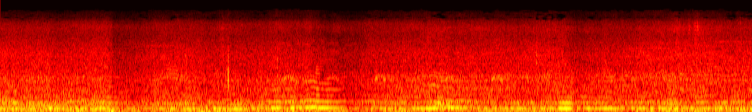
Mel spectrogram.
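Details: Honey bees defending against a great black wasp, at an apiary: a dense, steady, low droning buzz of many wings with wavering pitch, a brief dip in loudness midway, no other clear sounds.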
